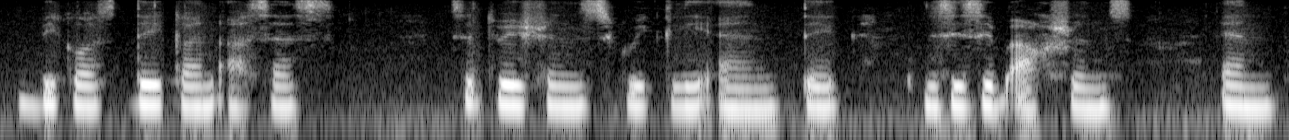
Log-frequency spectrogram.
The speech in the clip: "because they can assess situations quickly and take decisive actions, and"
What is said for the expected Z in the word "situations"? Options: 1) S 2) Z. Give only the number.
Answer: 1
